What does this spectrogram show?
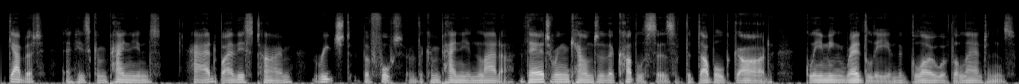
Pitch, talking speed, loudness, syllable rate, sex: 100 Hz, 190 wpm, -21 LUFS, 5.3 syllables/s, male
